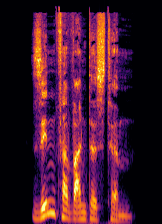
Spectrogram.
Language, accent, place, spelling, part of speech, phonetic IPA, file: German, Germany, Berlin, sinnverwandtestem, adjective, [ˈzɪnfɛɐ̯ˌvantəstəm], De-sinnverwandtestem.ogg
- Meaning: strong dative masculine/neuter singular superlative degree of sinnverwandt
